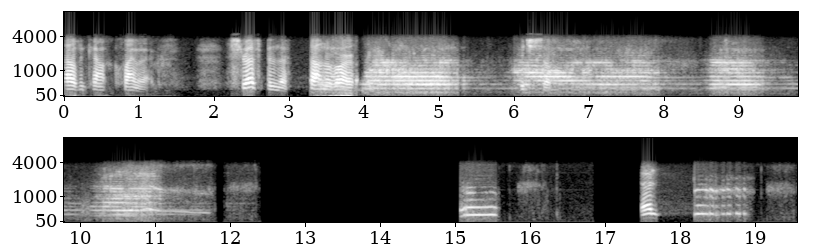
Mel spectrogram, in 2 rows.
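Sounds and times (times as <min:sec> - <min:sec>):
speech: 0:00.0 - 0:01.3, 0:02.2 - 0:05.4, 0:06.0 - 0:06.8, 0:17.5 - 0:18.6
train horn blasts: 0:03.9 - 0:11.2.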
